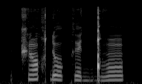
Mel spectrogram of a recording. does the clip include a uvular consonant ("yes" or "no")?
yes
